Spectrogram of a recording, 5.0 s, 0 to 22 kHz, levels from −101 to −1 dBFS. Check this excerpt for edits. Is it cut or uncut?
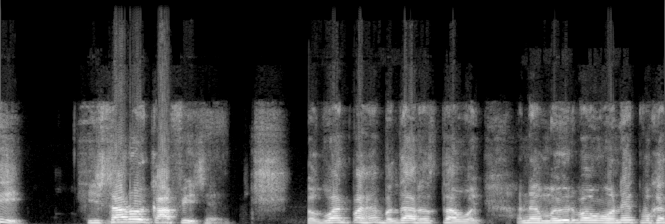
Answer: cut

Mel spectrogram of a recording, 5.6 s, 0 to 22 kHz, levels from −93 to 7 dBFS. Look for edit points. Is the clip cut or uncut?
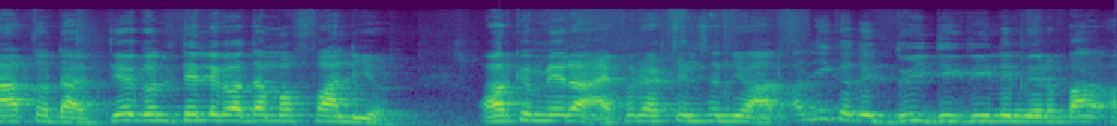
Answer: uncut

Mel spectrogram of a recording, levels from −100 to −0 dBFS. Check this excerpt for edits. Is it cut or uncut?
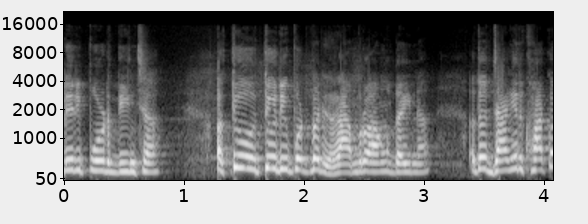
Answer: uncut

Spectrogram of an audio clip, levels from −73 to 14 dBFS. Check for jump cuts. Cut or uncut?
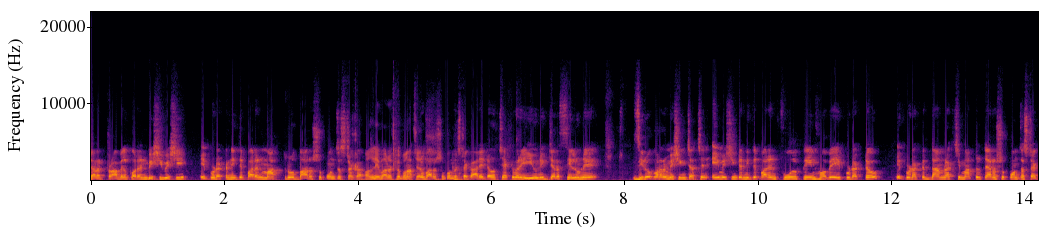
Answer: uncut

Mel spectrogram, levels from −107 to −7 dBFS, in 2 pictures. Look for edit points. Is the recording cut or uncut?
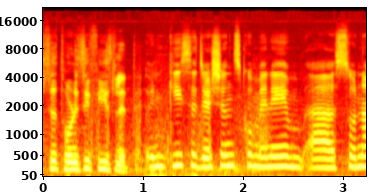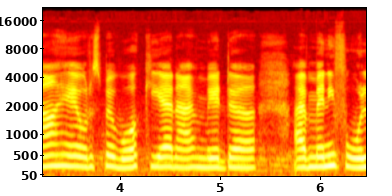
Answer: cut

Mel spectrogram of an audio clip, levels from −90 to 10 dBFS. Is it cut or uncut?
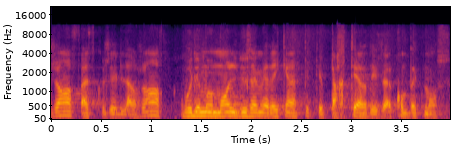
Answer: cut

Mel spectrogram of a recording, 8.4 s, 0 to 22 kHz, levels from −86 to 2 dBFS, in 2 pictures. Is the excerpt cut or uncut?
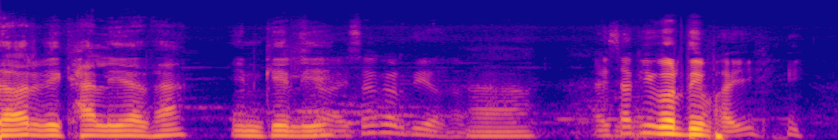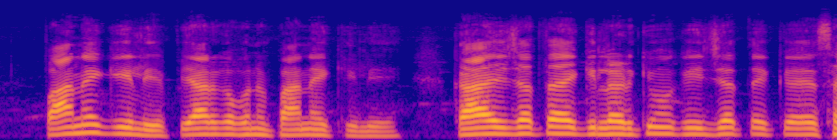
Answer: uncut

